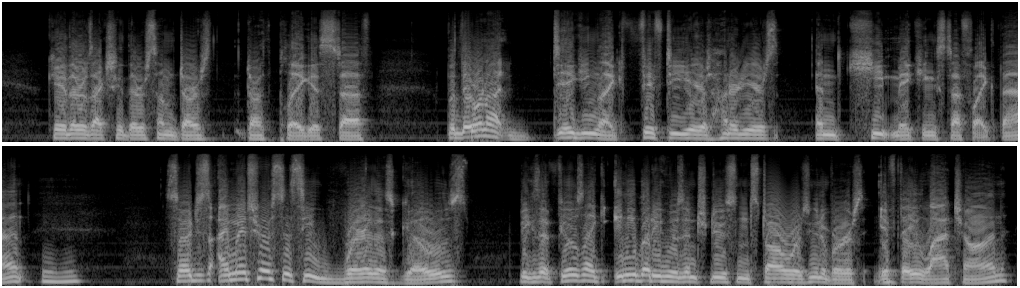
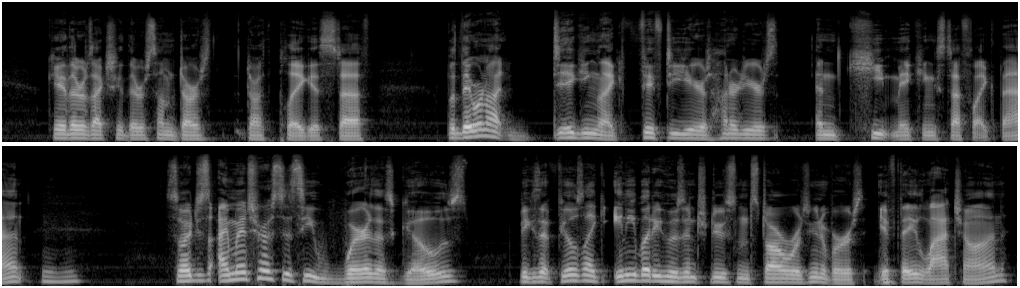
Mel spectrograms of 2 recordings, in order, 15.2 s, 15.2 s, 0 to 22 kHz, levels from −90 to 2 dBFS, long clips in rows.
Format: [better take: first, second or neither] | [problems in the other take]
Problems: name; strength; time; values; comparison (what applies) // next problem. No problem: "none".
second | distortion; heavy; 6 dB below the speech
